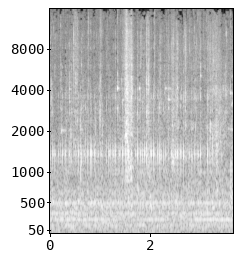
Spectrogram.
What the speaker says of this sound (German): Und dann etwa 6 Cl von dem Gin dazugeben.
